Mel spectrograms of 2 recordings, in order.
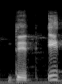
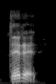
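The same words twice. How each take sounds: First: The two words are said separately. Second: The two words run together like one. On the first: The speaker calls it wrong. "It doesn't sound did it" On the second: The speaker calls it right. "it says did it"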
